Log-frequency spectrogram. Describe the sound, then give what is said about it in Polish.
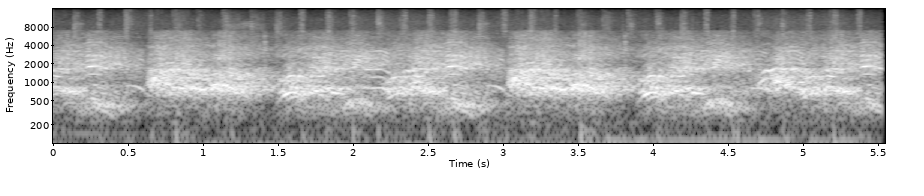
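A huge crowd of Iranians chants in loud, rhythmic unison in a frenzy at Ayatollah Khomeini's return to Iran, roughly one shouted phrase every second, with a dense roar of many voices filling the background throughout. “Irańczyków ogarnął prawdziwy szał.”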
